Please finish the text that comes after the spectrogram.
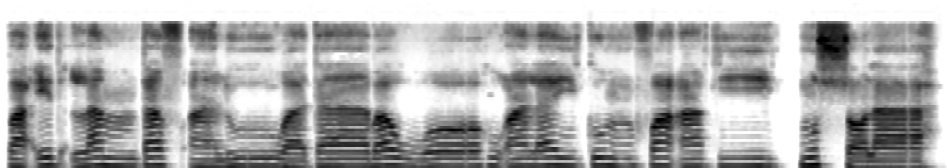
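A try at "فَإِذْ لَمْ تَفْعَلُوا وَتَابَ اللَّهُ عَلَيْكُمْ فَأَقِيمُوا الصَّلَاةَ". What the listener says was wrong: Masih sama nih Hamzah sama Ainnya. Fa'idh lam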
